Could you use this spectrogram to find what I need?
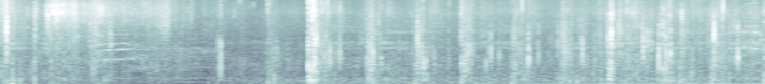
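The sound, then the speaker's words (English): Footsteps walking through woodland on the outskirts of Helford, many steady, evenly paced steps heard alone and fairly loud throughout. “An uneventful walk through woodland. It's taken me to the outskirts of Helford.”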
